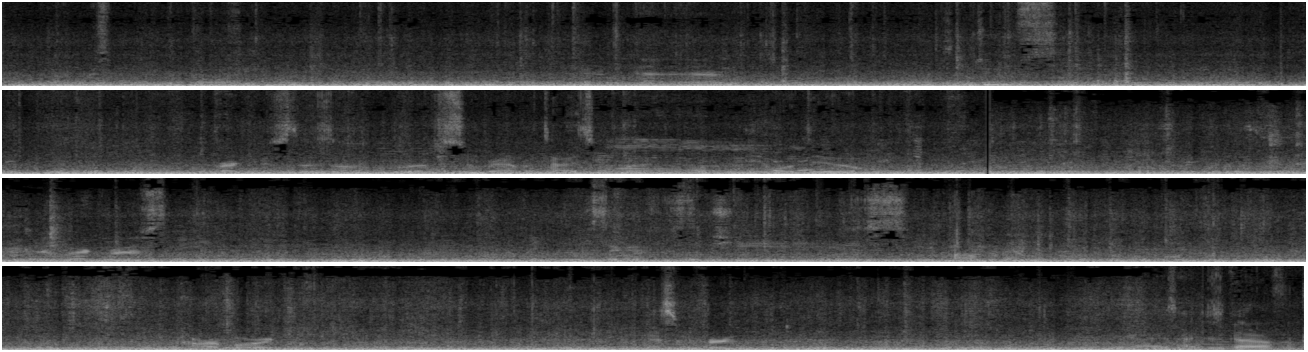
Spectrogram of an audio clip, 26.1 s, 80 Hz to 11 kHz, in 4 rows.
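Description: Steady low rumble of an Airbus A330neo's cabin in flight, engine and airflow noise, with faint voices now and then. It cuts off suddenly near the end.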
